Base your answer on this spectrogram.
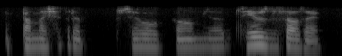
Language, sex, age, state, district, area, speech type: Kashmiri, male, 30-45, Jammu and Kashmir, Srinagar, urban, conversation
